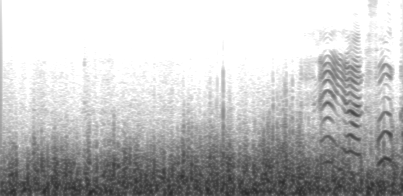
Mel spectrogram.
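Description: Strong wind at Badouza beach in Safi, Morocco, roars steadily and buffets the microphone throughout, with a brief wavering whistle near the end.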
